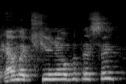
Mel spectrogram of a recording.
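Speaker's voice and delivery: hasty taunting quiz; mock question. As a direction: rattle off the smug question quickly. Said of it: "It's like".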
